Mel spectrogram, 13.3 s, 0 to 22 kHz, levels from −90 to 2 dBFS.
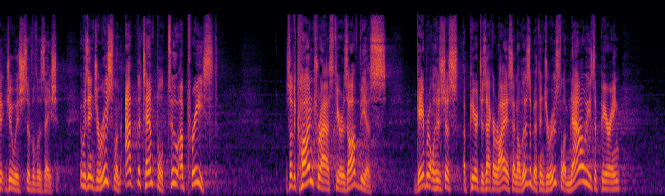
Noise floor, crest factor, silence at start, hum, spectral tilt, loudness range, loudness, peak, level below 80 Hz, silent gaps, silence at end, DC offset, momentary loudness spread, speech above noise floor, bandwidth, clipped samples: -61 dBFS; 22 dB; 0 s; none; -2.5 dB/octave; 2 LU; -23 LUFS; -2 dBFS; -72 dBFS; none; 0.9 s; under 0.1%; 7 LU; 38 dB; 16.5 kHz; under 0.1%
